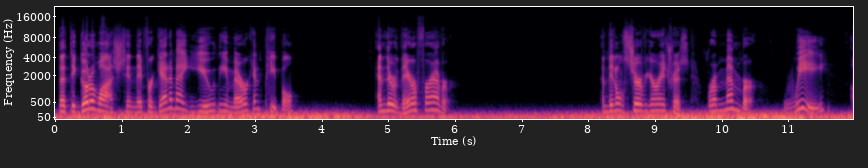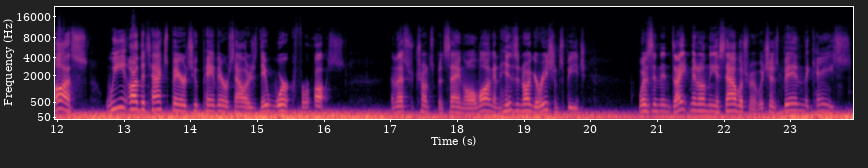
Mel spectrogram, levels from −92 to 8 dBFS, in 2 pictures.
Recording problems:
low rumble; faint; throughout; 20 dB below the speech

